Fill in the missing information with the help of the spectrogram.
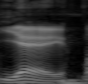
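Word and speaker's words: Ye: it's just Y E pronounced Yay, like Kanye, but just Yay.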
